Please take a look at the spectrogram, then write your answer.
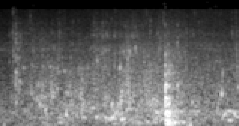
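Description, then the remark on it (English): A small boat glides along a river, with a steady wash and lapping splashes, plus one brief louder slosh near the middle, as if from a paddle or hull. “On the river.”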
